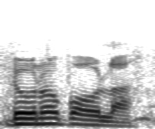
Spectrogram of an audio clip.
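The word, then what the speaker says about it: Dona Paula: मित्रांनो हेच ते गोव्यामधलं सर्वात सुंदर आणि मोस्ट अट्रॅक्टिव्ह प्लेस असलेल डोनो पावला डोना पावला थोड प्रोनन्सिएशन मध्ये गडबड होते पण ठीक आहे सो मित्रांनो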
